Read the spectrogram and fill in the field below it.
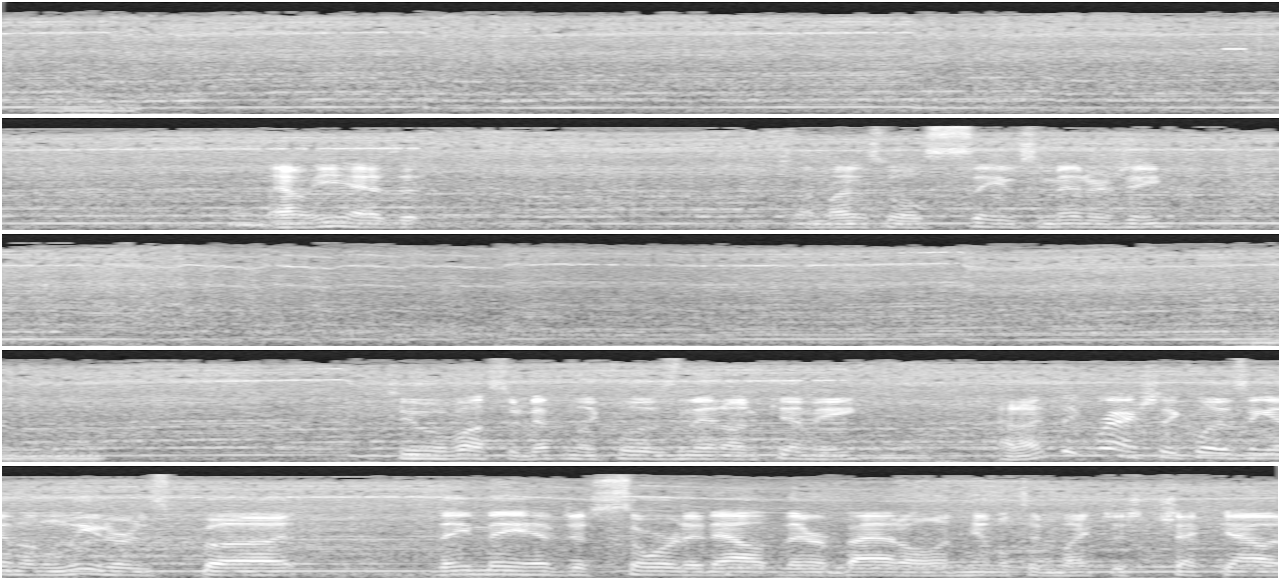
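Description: A racing car engine whines at high revs, rising and falling in pitch as the gears shift.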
